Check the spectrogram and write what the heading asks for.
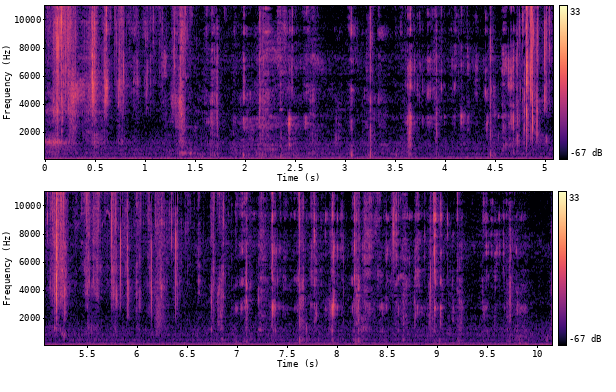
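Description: Faint chewing of a pizza roll close to the microphone: many small, irregular mouth clicks over a steady low hum.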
